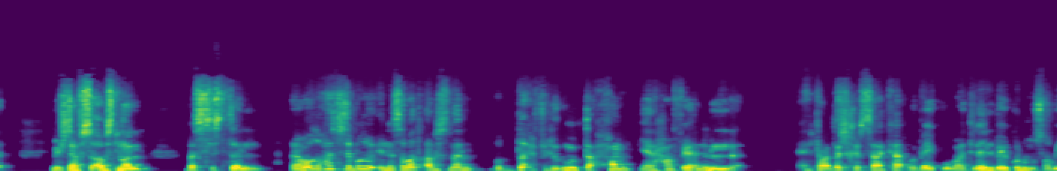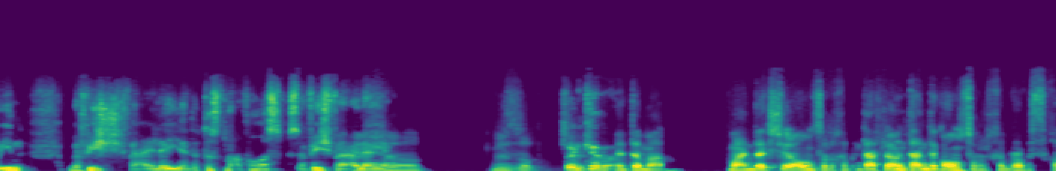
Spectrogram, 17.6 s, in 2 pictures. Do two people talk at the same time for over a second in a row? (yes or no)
no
